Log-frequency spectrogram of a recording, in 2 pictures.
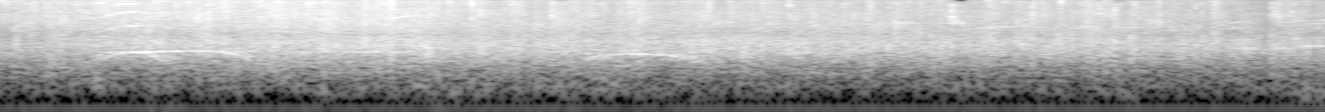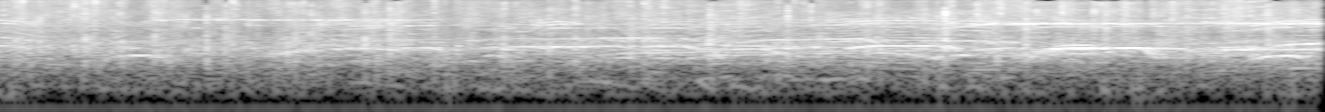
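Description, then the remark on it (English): An audience claps steadily for over ten seconds, a dense, continuous patter of many hands at moderate volume, with scattered voices and faint shouts mixed into the crowd noise. “I knew only six would clap hands.”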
